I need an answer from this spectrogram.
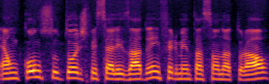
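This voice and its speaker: A man speaks at a fairly quick pace with a fairly high pitch. His pitch varies in an ordinary way, and the sound is dry and close with no echo. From Brazil, Rio de Janeiro. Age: 40s. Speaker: equipment company manager, conference speaker. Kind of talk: conference talk. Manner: conversational, filler-heavy (né, é).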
